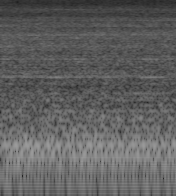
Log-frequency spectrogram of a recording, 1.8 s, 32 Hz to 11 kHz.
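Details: 2000 Ford F150 4.6 V8 with P0301 misfire code, idling during scan-tool combustion test: smooth steady low rumble with no skips or stumbles; no cylinder misfires recorded, before load testing.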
